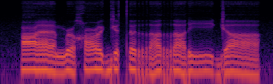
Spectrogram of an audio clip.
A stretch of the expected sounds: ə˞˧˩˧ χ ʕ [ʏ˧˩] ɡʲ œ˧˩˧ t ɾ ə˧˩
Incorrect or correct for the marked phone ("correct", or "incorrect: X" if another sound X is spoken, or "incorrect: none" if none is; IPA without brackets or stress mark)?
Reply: incorrect: ʏ˧˩˧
